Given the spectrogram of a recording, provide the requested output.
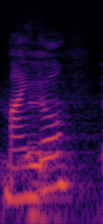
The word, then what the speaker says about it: Meindl: Mindel? – And then, yeah, that's pretty good. You said exactly right. Most people want to have an extra syllable. – Mindel. – Yeah, I've gotten Mendel a lot, Mindel even, but it's Mindel.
